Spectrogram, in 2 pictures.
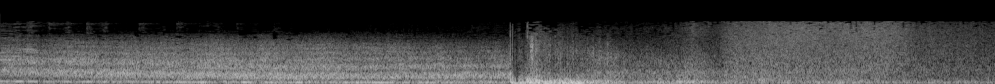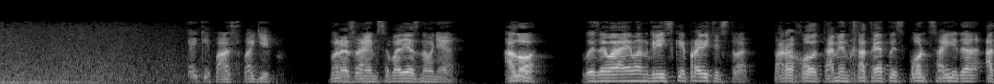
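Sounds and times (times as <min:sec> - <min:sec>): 
gunboat engine drone: 0:00.0 - 0:05.2
torpedo blast on a gunboat: 0:04.8 - 0:11.9
speech: 0:11.9 - 0:19.8.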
